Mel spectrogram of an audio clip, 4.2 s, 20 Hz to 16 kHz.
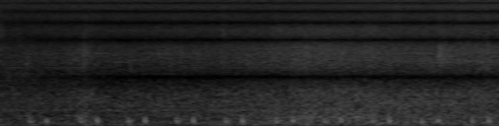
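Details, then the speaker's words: Fetal heartbeat in the third trimester, described as about twice the mother's rate: rapid, regular soft thumps around 145 a minute over a low hum; normal fetal heartbeat. "you kick the fetus's heart meets about twice as fast as our mothers monitoring the baby's heartbeat gives a good indication of his general condition"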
